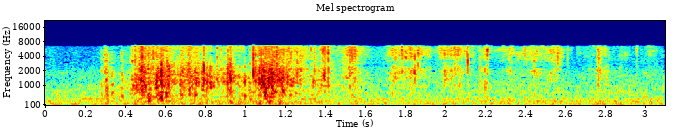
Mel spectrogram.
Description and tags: Slightly old audio which I recorded for a scrapped game. Nothing much to say here. Just crumpled some paper obviously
